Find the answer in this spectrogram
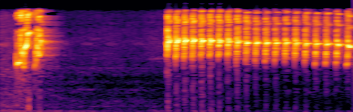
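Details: Lovebird in fighting mood: one sharp shriek, a silent gap, then fast raspy ngekek chatter notes repeated steadily to the end.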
